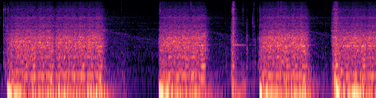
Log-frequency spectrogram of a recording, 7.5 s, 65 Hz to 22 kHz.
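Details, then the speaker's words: Towed-in Mazda RX-8 with a crank-no-start complaint and no stored codes: short bursts of slow, labored cranking, starter cutting in and out, no firing; dragging crank, with timing or the crank sensor suspected. "But it is dragging simultaneously. That's the biggest thing that concerns me, that dragging noise."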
